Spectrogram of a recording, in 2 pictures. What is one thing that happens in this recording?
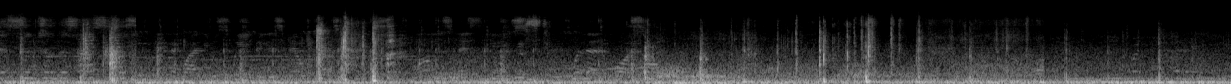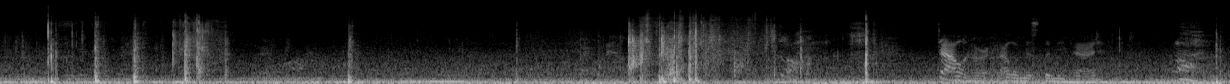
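Inline skate wheels roll and rumble over rough concrete.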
